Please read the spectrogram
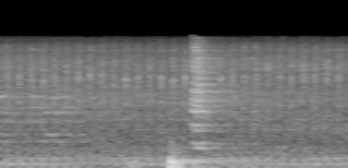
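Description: Low background noise in a pause between speech, broken just past a second in by a single sharp thump and a brief higher-pitched pulsing sound right after it.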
